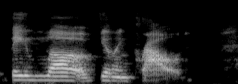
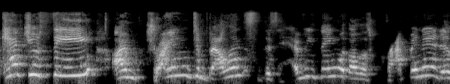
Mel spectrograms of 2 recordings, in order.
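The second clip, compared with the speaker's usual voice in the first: exasperated yell; 10 semitones higher than usual. Retold or imitated. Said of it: "sometimes I'm like".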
